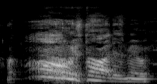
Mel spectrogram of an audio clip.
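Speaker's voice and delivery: hammed-up constipated bellow; exaggerated aggressive straining. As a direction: force it out as if straining on the toilet. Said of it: "aggressively, like I was taking a shit".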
